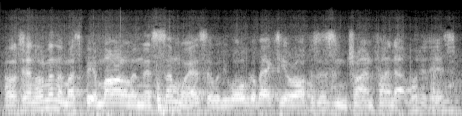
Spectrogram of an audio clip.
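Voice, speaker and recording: A man's voice: mid-range voice, fairly even intonation, very fast, lightly acted. An actor in a 1930s film comedy playing a male office boss, clipped and dryly ironic. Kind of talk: 1930s Hollywood comedy acting. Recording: noisy old 1930s film soundtrack.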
